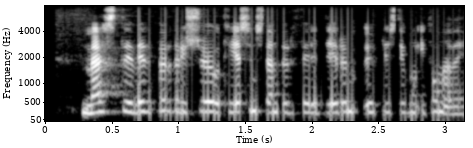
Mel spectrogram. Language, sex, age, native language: Icelandic, female, 30-39, Icelandic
